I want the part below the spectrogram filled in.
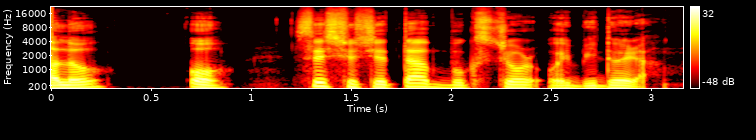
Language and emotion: Manipuri, neutral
